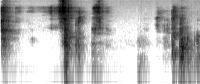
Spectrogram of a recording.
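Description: Tarot cards being handled as a card is drawn: about five short, sharp taps and knocks, the loudest about two thirds of a second in and near the end.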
